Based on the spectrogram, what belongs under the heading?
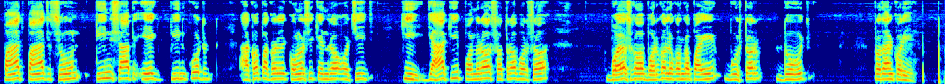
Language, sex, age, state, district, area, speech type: Odia, male, 60+, Odisha, Bargarh, urban, read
